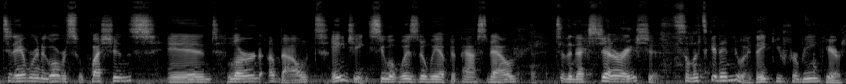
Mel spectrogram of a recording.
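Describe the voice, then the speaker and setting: Noticeable background noise sits behind the recording. A man speaks at a fairly quick pace and medium pitch with lively intonation. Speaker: mortgage company interviewer. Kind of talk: interview questions.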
